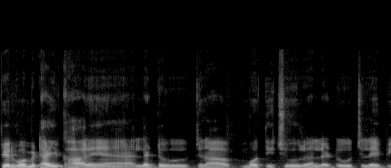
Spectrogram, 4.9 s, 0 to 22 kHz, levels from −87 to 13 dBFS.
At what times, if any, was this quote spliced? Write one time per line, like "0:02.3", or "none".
none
